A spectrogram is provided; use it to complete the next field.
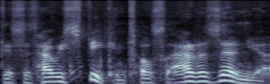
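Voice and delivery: put-on stern voice with a strong English accent. Describing a vampire comedy series, imitating an actor's stern english voice. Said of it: "really, really stern English voice".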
